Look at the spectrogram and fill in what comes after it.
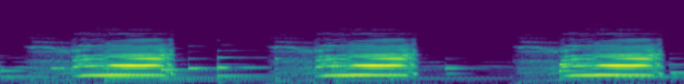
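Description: A cow mooing three times, each long call dropping in pitch at its end, over a gentle background keyboard tune.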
